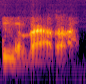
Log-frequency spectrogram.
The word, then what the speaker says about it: Nevada: And if you go to the Nevada state website, they even have the punctuation over one of the A's to indicate it's pronounced Nevada. – All right. Thank you. – They're very Nevada.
